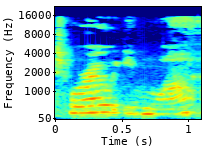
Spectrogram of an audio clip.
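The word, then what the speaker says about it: Toro y Moi: Toro Imoi, I think is how you pronounce it. – Do you know how to spell it? – It's T-O-R-O. – T-O-R-O. – And then space M-Y, and M-O-I, like a separate word. – Y-M-O-I? – Y and then space M-O-I.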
